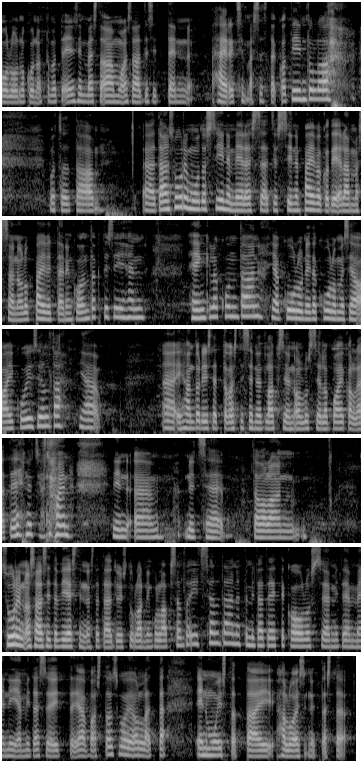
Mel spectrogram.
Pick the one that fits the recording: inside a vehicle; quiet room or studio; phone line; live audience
live audience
